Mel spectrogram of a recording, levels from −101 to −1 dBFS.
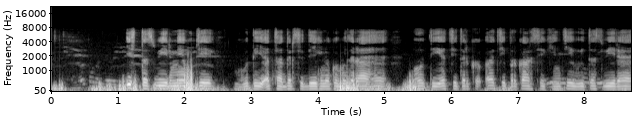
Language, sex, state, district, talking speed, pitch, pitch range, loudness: Hindi, male, Rajasthan, Bikaner, 165 wpm, 125 Hz, 125-130 Hz, -23 LUFS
